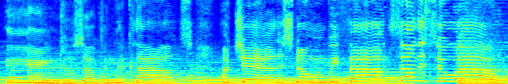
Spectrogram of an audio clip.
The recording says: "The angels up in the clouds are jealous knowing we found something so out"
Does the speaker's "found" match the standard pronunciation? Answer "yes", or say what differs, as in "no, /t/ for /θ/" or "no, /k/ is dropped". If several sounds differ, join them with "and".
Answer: no, /l/ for /n/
